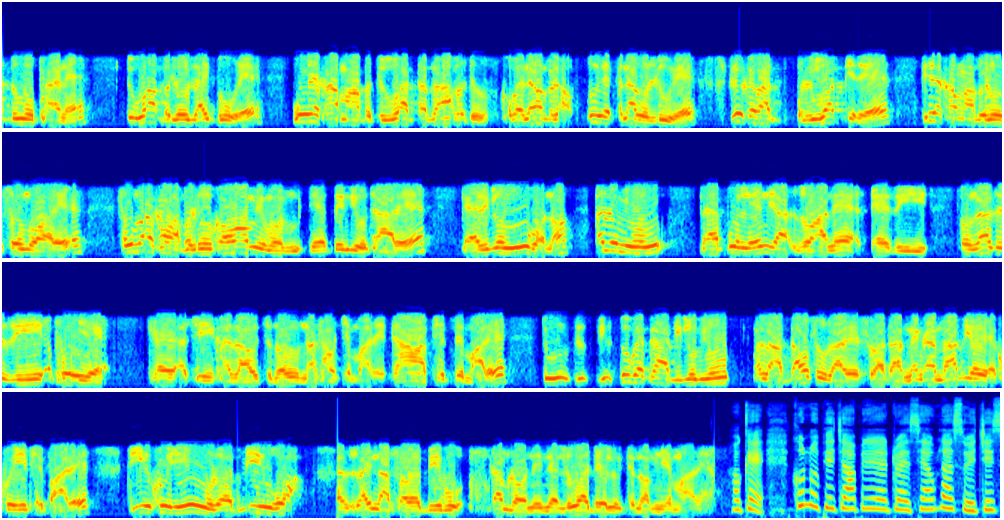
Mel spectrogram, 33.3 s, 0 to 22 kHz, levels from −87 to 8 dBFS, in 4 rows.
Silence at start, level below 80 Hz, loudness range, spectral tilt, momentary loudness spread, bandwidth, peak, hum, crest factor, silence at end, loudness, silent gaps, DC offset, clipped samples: 0 s; -58 dBFS; 2 LU; -5 dB/octave; 7 LU; 15 kHz; -2 dBFS; none; 12 dB; 0 s; -15 LUFS; none; under 0.1%; under 0.1%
